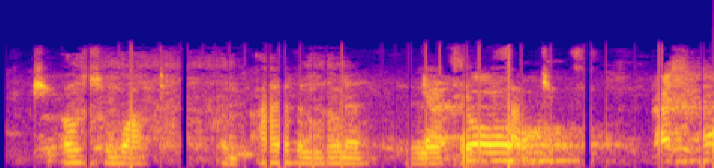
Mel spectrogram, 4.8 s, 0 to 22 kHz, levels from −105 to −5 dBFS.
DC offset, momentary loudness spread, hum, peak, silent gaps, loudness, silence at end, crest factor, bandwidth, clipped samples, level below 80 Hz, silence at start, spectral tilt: under 0.1%; 18 LU; none; -2 dBFS; none; -16 LUFS; 0 s; 16 dB; 7.4 kHz; under 0.1%; -48 dBFS; 0.25 s; -5.5 dB/octave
